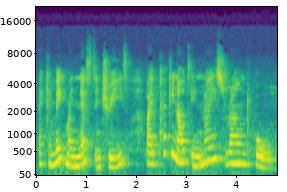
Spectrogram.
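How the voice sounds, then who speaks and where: A woman's voice: on the high side, sing-song, a little slow, reverberant, slight background noise. A woman voicing a friendly female barbet in a storybook, kindly and eager to help. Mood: helpful.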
